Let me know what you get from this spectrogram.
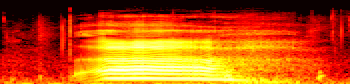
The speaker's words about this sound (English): Oh, he's after yawning he's done right yawning, now.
